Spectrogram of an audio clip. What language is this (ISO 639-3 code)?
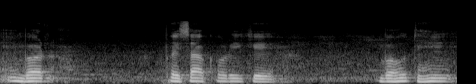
mai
